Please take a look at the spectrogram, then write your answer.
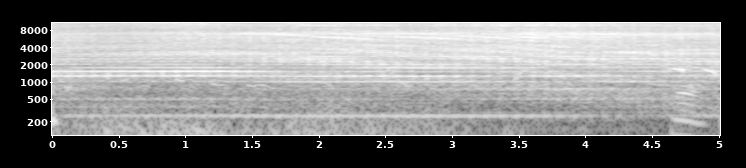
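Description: A Raptor RC helicopter flies over a white sand beach, its high-pitched rotor and engine whine droning steadily and fairly close throughout, with faint background noise and a brief shift near the end.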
